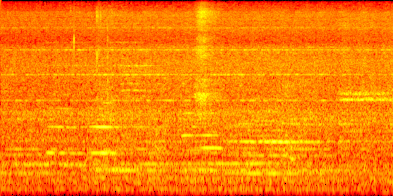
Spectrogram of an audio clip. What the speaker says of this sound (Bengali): তারপরে হালকা একটু ট্রেনের একটা আওয়াজ আসছে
